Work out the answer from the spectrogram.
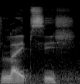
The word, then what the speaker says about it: Leipzig: By the way, it is pronounced Leipzig, for all of you out there who don't know German.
